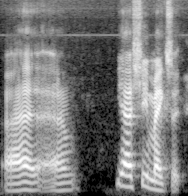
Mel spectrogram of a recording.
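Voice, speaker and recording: A man's voice: mid-range voice, animated, takes it slowly, creaky. Laid-back man from the Dominican Republic. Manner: laid-back, calls others bro. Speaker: co-host. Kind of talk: casual chat.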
